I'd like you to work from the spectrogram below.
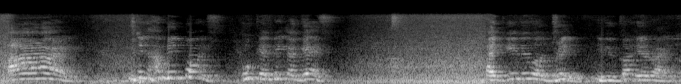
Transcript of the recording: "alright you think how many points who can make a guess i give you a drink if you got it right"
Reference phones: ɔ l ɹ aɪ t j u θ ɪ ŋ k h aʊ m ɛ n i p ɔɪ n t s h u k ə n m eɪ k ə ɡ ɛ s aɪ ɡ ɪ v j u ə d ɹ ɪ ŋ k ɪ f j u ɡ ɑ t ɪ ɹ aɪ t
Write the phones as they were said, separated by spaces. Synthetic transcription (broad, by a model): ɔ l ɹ aɪ t j u t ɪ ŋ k h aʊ m ɛ n i p ɔɪ n t s h u k ə n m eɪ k ə ɡ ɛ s aɪ ɡ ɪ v j u ə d ɹ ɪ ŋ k ɪ f j u ɡ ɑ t ɪ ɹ aɪ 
